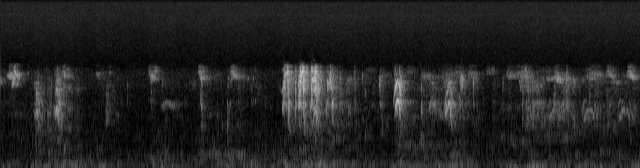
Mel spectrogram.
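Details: Evening grosbeaks at a bird feeder, at a location where they had not been seen before: short, bright chirping call notes scattered throughout, with clusters around the middle, over soft fluttering and feeder clatter.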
